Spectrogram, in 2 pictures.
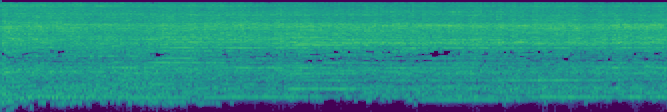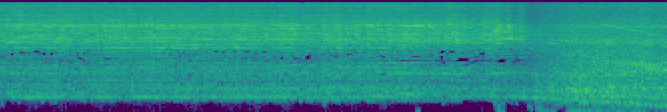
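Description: Makita plunge-cut track saw running along its guide rail, cutting through a wardrobe side panel with a steady whine. About twelve seconds in the motor winds down, its pitch falling.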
